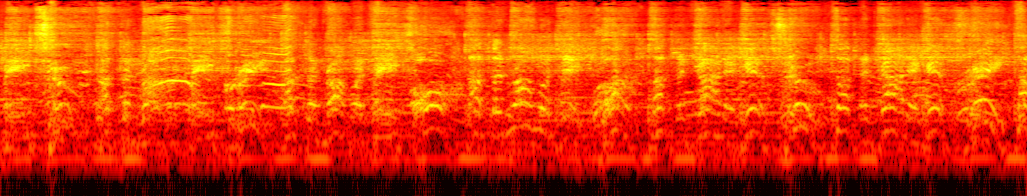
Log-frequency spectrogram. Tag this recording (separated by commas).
Male singing, Music, Speech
